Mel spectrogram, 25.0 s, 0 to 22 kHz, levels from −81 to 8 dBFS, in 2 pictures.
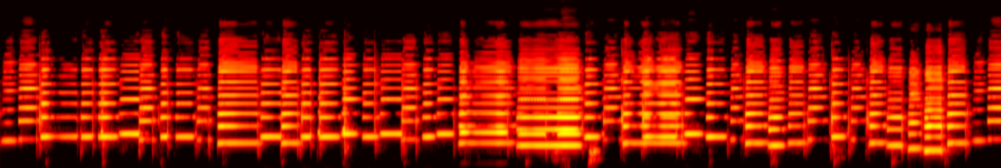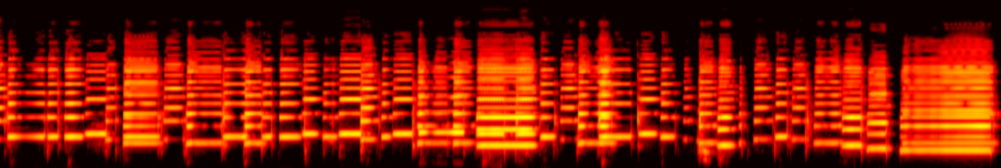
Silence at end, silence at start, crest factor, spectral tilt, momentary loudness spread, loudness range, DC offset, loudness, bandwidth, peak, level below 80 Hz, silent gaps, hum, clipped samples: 0.05 s; 0 s; 20 dB; 1 dB/octave; 9 LU; 4 LU; under 0.1%; -18 LUFS; 15 kHz; 0 dBFS; -84 dBFS; none; none; under 0.1%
